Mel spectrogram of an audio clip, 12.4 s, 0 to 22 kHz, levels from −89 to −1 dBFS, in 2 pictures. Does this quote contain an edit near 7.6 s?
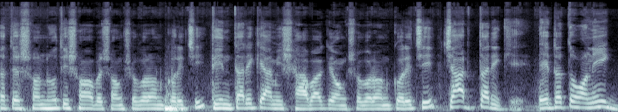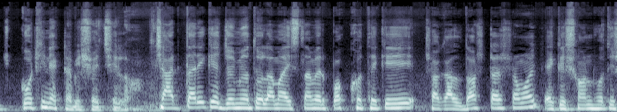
yes; 6 cuts; at 2.1 s, 4.4 s, 5.2 s, 7.6 s, 10.4 s, 11.6 s

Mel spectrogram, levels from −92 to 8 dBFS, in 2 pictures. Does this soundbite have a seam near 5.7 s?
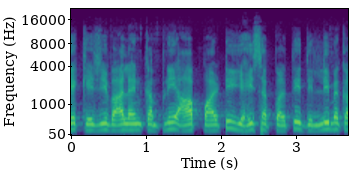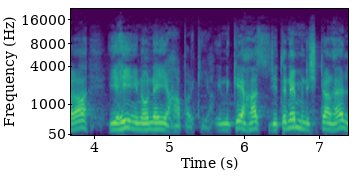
yes; 1 cut; at 5.7 s

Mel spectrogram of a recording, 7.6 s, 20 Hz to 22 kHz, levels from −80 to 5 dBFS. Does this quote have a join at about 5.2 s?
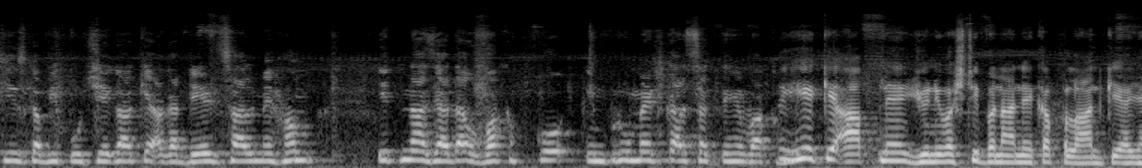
yes; 1 cut; at 5.2 s

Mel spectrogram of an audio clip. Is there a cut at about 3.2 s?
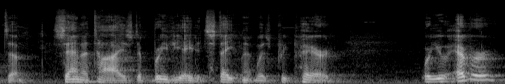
yes; 1 cut; at 3.2 s

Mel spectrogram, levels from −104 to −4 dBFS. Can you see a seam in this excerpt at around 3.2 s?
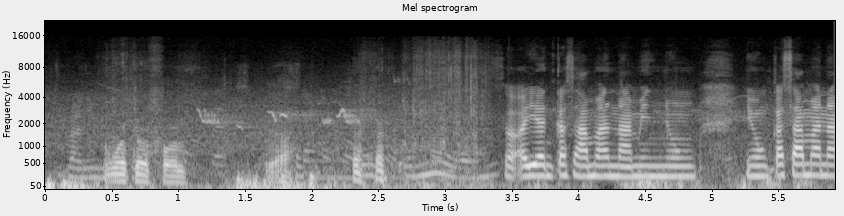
yes; 1 cut; at 3.2 s

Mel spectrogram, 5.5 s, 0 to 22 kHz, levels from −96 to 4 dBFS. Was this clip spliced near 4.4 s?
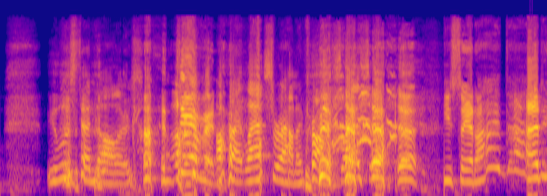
yes; 1 cut; at 4.4 s

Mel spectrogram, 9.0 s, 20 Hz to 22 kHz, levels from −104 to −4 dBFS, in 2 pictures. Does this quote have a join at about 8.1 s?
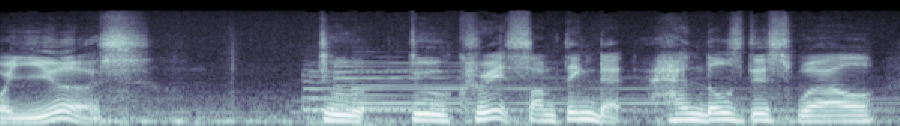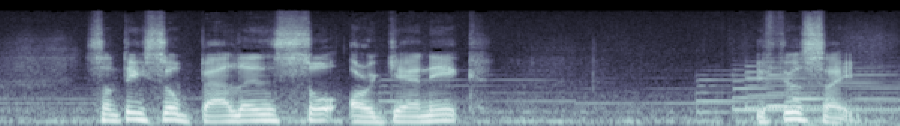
yes; 1 cut; at 8.1 s

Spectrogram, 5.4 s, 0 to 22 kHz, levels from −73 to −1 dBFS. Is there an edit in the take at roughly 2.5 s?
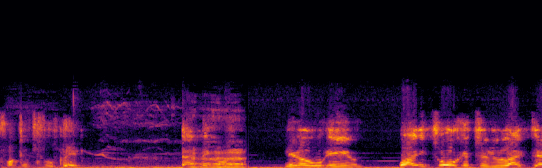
yes; 1 cut; at 2.5 s

